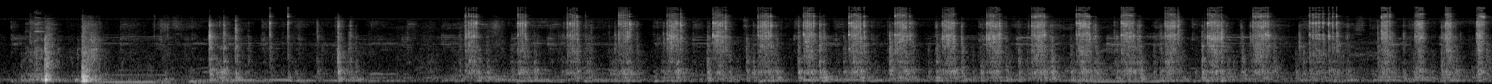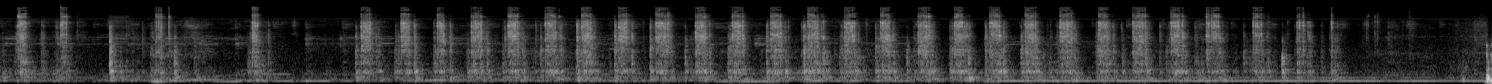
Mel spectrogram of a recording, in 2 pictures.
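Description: Hand ratchet wrench clicking in quick, even back-and-forth strokes, about three a second, as a bolt is turned; the ratcheting stops for a couple of seconds about halfway through, then starts again.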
